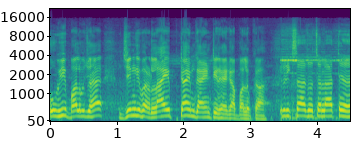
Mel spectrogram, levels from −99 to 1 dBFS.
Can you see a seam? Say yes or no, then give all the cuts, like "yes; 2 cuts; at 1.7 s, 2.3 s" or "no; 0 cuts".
yes; 1 cut; at 3.4 s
